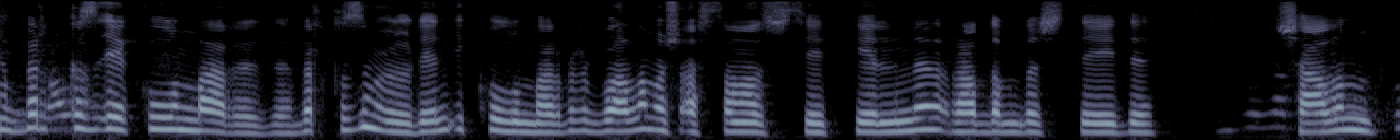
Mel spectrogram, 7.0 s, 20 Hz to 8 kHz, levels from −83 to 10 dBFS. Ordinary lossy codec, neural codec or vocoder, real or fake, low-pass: none; none; real; none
